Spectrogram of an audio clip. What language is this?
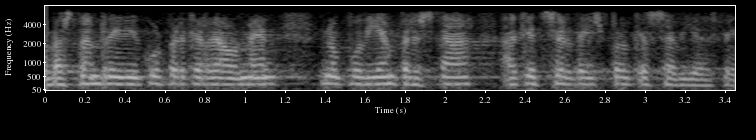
Catalan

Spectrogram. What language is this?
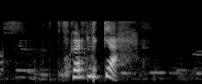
Icelandic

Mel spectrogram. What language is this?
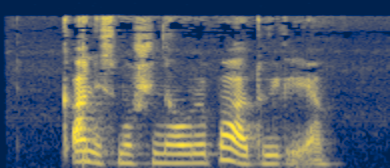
Georgian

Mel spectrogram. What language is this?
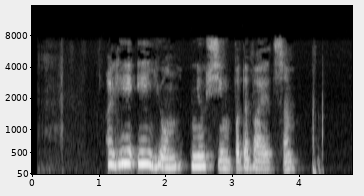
Belarusian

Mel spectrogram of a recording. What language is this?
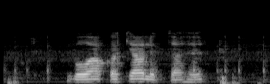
Urdu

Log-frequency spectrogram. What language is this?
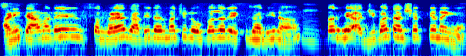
Marathi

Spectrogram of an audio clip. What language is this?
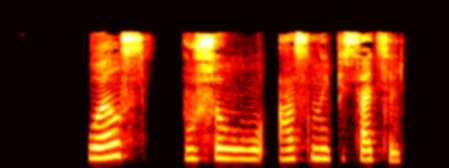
Mari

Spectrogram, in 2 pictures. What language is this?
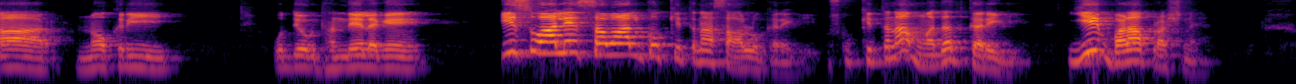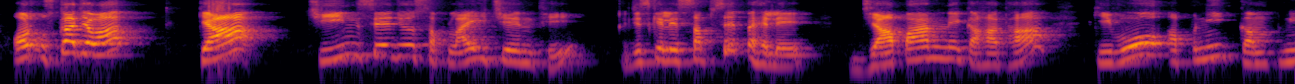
Hindi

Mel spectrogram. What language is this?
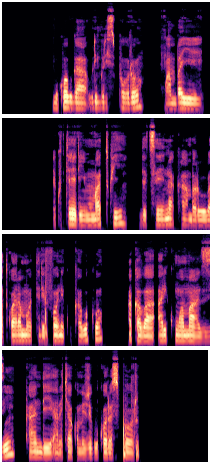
Kinyarwanda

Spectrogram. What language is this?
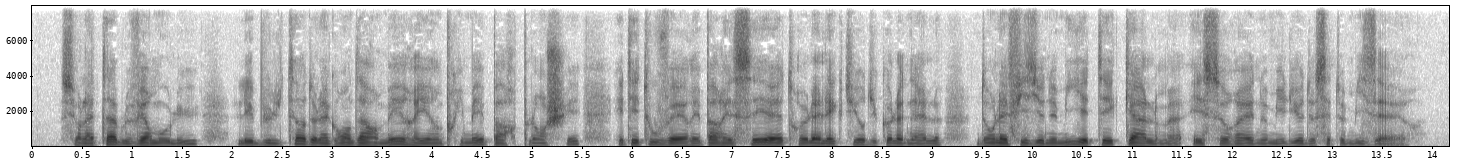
French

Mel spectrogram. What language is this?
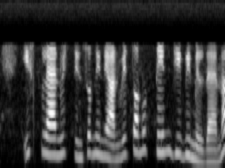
Punjabi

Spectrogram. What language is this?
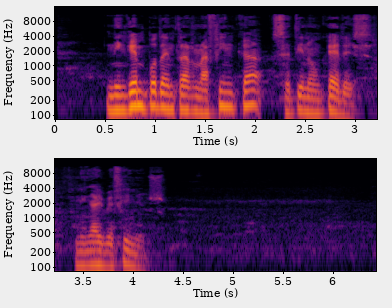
Galician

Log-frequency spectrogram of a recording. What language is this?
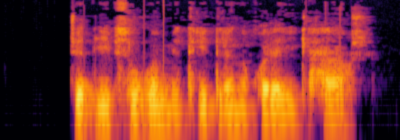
Kabardian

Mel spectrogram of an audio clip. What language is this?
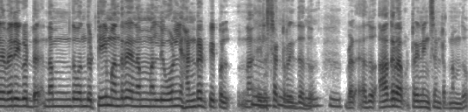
Kannada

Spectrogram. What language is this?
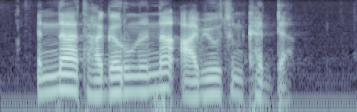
Amharic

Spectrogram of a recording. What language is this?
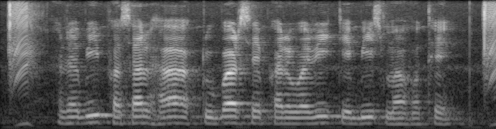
Chhattisgarhi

